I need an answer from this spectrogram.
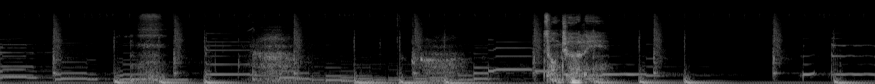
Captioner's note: bites and kisses gently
